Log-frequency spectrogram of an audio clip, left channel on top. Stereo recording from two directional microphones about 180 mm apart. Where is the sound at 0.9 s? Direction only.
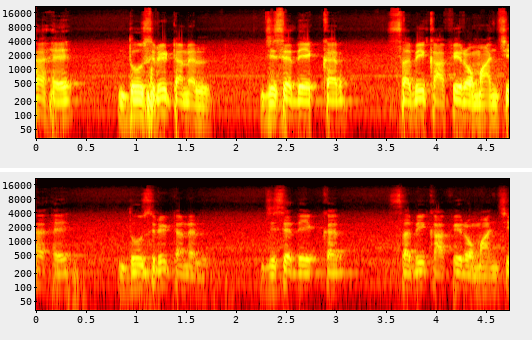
30° left (ahead or behind).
